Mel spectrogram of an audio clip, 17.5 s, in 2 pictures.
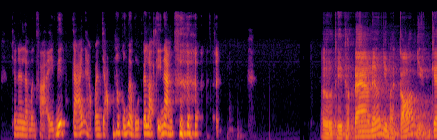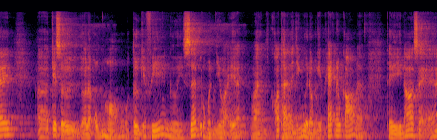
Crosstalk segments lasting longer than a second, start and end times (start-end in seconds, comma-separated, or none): none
